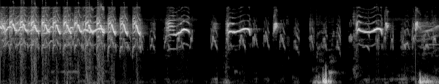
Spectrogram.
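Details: Sunbird lure song: a quick, even trill of looping high notes for about a second and a half, then scattered short whistled phrases and two dull low knocks.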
